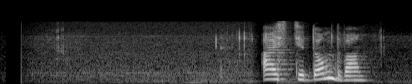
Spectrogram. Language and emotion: Russian, neutral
